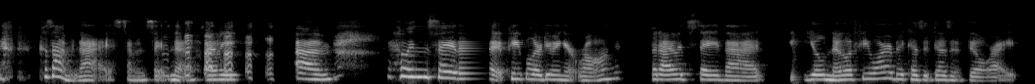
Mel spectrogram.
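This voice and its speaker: Speaking with a Southern US accent, a woman uses a fairly high pitch with ordinary pitch variation at a moderate pace. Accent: Southern American. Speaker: business strategist and coach. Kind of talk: podcast interview answer.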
